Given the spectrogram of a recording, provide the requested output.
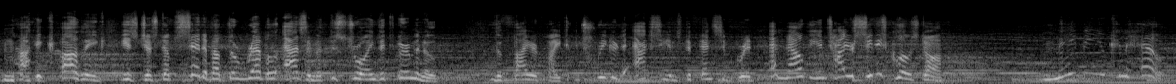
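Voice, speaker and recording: A man's voice: extremely high pitch, very animated, normal speed, music in the background, rough recording. A man voicing a polite, chatty robot worker in a video game, eager and a little prim.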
